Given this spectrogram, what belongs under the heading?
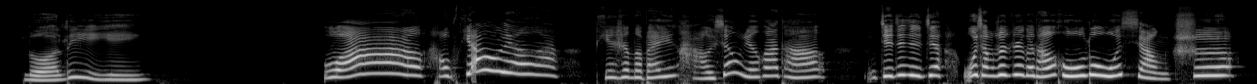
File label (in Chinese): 萝莉音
